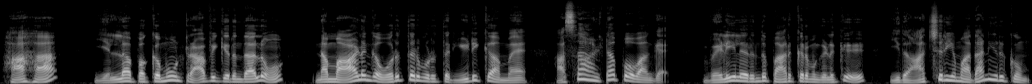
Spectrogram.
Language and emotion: Tamil, surprised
